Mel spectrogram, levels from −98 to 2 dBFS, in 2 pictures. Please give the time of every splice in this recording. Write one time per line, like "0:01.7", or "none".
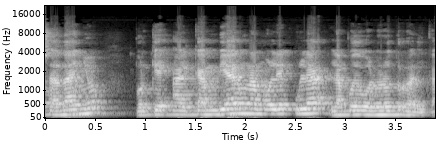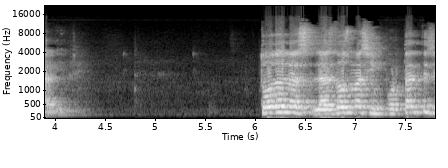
0:04.8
